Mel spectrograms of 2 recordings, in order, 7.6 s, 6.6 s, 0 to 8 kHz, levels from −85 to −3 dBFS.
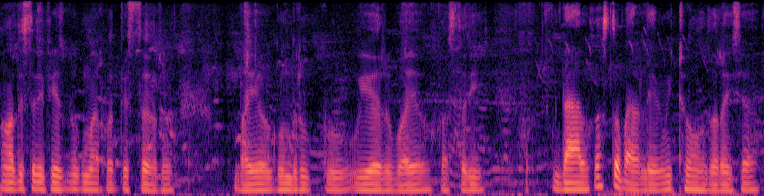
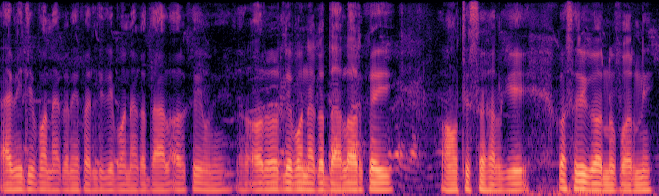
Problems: none marked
